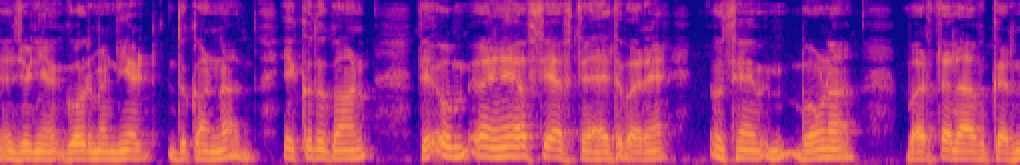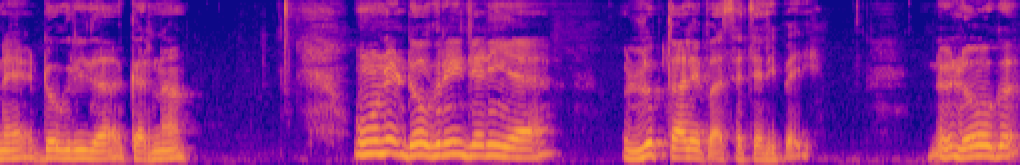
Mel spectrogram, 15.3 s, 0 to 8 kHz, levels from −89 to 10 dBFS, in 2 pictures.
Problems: none marked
